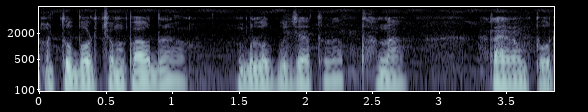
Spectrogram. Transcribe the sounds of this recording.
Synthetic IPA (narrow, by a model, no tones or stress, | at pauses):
ut̪ubɔɽt͡ʃɔmpawd̪a | bulɔk̚bid͡ʒat̪ɔɽat̪ʰana | ɾajɾɔmpuɾ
